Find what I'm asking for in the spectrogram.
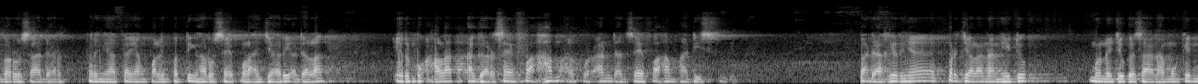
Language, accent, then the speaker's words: Indonesian; Jakarta, Indonesia; born there; Lahir di Jakarta 48 tahun yang lalu.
